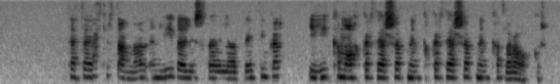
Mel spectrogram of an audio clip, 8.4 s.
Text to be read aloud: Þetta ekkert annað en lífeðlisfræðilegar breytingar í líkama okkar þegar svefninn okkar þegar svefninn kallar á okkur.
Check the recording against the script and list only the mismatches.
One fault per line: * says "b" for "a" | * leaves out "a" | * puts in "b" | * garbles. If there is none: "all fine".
all fine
